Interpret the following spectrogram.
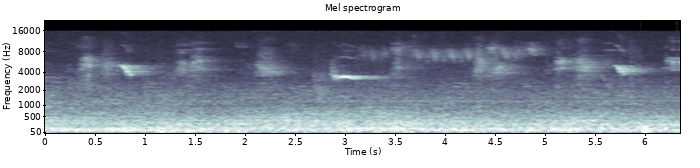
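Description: Birds chirping outdoors in short, high calls every second or two, over a steady low background hum.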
